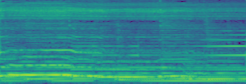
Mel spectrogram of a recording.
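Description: A woman's voice humming a wordless melody over accompaniment of steady sustained notes. It holds a note that steps down and then slides away near the end.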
